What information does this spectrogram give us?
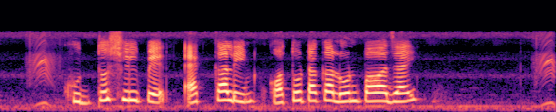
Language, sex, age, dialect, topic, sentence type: Bengali, female, 18-24, Western, banking, question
